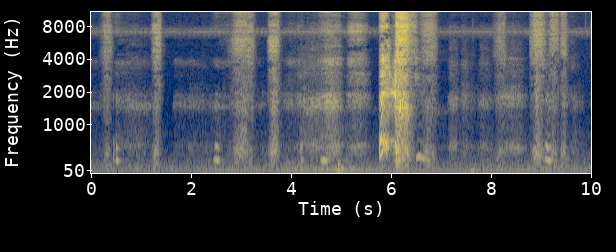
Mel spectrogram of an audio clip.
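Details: Pig sneezing up close at the camera: snuffling nasal snorts with one strong sneeze burst in the middle, against steady background hum.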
